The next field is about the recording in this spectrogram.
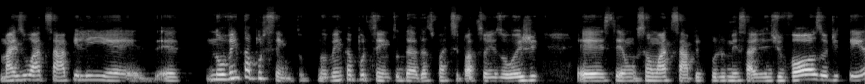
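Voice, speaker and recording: Speaking at a fairly slow pace, a woman uses an ordinary speaking voice at medium pitch with ordinary pitch variation, in a dry, close sound with no echo. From Brazil. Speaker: radio presenter. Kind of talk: interview answer.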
